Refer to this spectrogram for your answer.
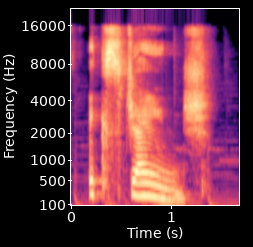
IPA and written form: ɪksˈt∫eɪndʒ (exchange)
